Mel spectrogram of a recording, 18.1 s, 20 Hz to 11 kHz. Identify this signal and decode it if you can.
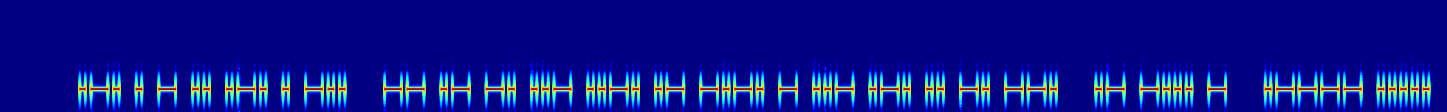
Morse code, heard as a keyed tone, about 17 wpm, 700 Hz. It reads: RETIRED MANUFACTURING ABT 15
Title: Practice QSO - Exchange 3 - More Info - 17wpm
